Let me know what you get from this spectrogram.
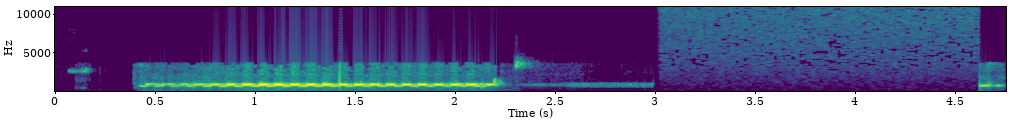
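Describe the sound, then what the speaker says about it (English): A phone rings during an online meeting with a single electronic ringtone burst lasting about two seconds, then a short softer tone and a brief chirp near the end, with no talk over it. "Somebody has a phone ringing."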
